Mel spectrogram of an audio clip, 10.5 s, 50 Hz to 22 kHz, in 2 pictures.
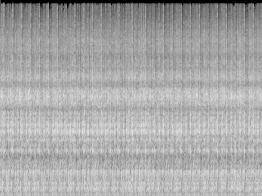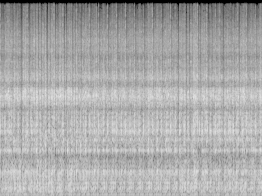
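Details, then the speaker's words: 2012 Chevy Caprice PPV 6.0 LS V8, cold start, a month after DOD delete, stage 2 cam, new lifters and rockers: fast sharp ticking over clattery idle, seemingly from driver's side, louder with rpm; no misfire codes. "okay time to start this up and uh I'm sorry my neighbors I really apologize in advance so it sounds like it is from the driver's side"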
